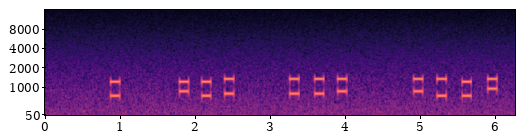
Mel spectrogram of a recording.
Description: DTMF, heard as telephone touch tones, dialled by hand, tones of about 120 ms. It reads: 1 715 558 8210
